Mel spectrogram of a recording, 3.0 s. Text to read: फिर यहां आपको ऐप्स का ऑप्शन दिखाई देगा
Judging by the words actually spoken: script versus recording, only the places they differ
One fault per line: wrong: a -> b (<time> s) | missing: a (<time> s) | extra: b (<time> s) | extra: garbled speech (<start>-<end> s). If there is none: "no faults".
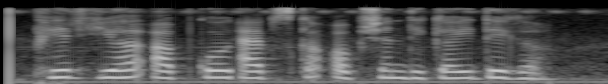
no faults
